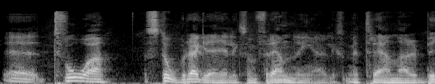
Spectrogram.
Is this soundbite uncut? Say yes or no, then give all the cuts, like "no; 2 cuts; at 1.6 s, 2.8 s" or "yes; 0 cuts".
no; 1 cut; at 3.4 s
